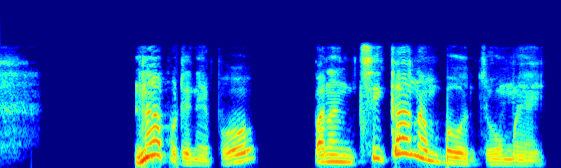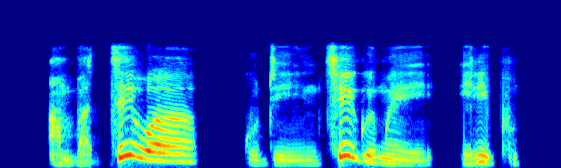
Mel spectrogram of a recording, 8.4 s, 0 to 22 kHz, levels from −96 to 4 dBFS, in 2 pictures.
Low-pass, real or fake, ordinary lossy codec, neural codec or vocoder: 7.2 kHz; real; Opus, 24 kbps; none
